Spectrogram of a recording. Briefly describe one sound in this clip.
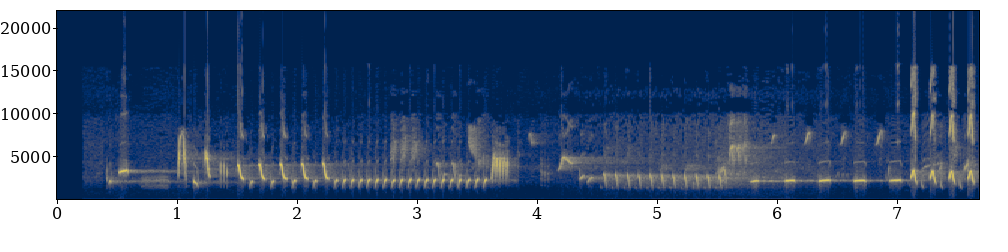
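Sparrows chirp and trill rapidly nearby.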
